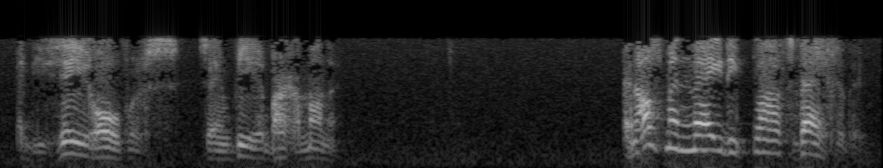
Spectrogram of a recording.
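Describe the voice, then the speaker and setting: An actor playing an impassioned, indignant author declaiming against colonial injustice in a radio play, his voice husky and his delivery emphatic. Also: sits high, full character voice. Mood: resolute. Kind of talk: dramatic radio play monologue. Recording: tinny, phone-like narrow-band sound.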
